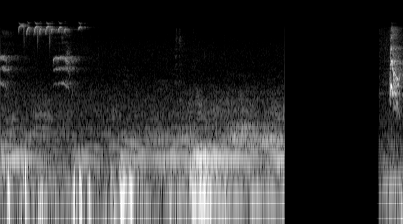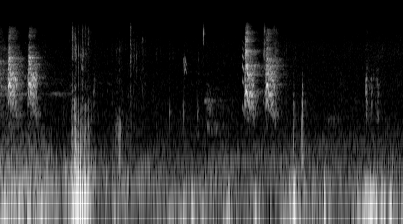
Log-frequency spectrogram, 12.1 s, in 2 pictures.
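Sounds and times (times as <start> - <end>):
harsh raspy bird calls: 0.0 - 1.3, 5.8 - 6.7, 9.7 - 10.3.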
